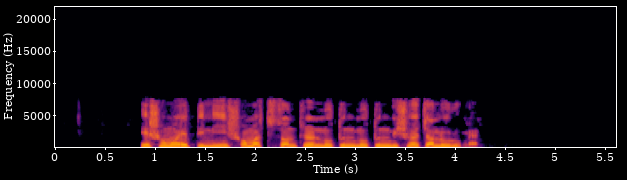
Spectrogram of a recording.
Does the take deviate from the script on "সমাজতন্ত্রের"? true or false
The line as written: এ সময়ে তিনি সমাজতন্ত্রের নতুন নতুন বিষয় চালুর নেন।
false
